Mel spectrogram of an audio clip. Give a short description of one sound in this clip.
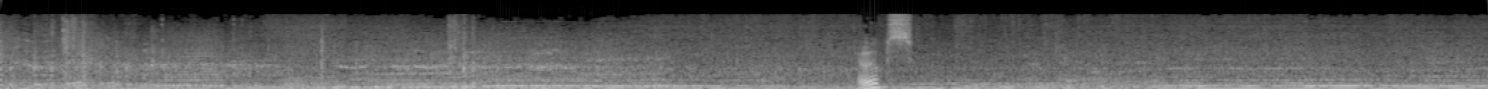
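A racing car engine slows and idles low as the car brakes into a tight corner.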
